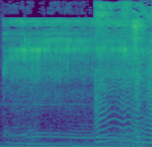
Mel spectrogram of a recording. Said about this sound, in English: Oh, God. Their farts are worse in person.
